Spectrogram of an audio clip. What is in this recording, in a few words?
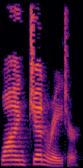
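"wind generator", English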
